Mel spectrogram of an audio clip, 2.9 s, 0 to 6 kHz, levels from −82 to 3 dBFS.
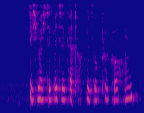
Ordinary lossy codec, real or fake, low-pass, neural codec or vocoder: none; fake; 5.4 kHz; codec, 16 kHz, 16 kbps, FunCodec, trained on Chinese and English, 50 frames a second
